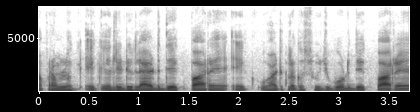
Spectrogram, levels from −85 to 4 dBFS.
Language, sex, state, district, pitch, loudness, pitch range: Hindi, male, Bihar, Kaimur, 135 Hz, -21 LUFS, 130-135 Hz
